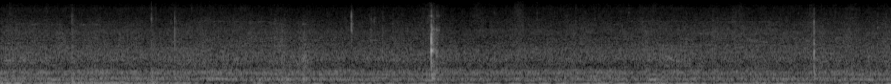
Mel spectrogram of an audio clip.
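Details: Honey bees hum in an opened garden hive during inspection, a softer, even drone broken by one sharp knock near the middle and a faint click toward the end.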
